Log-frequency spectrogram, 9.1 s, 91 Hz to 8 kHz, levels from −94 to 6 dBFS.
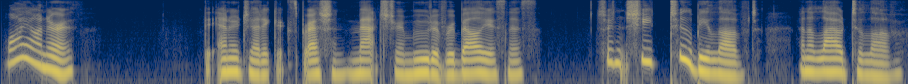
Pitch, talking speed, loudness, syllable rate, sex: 185 Hz, 120 wpm, -17 LUFS, 4.8 syllables/s, female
